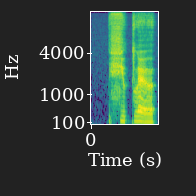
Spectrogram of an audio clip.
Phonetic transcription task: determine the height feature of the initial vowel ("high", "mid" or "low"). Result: high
